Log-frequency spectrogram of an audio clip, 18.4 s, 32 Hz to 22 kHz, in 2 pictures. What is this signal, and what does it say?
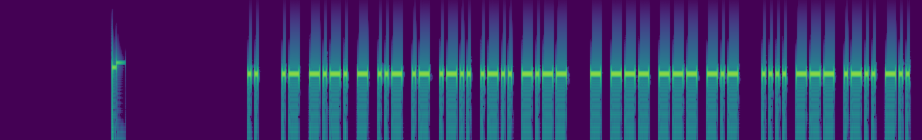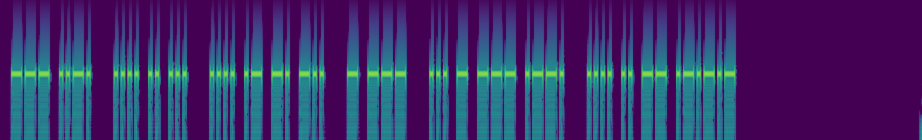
Morse code, heard as a keyed tone, about 34 wpm, 700 Hz. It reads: I ACTUALLY TOOK HOLD OF HIS HAND TO STOP HIM.
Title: Sentences from Top 1000 Words - Review Part 4 - 35wpm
